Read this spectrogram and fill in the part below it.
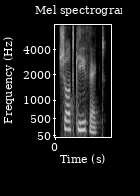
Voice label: "Schottky effect", Indian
